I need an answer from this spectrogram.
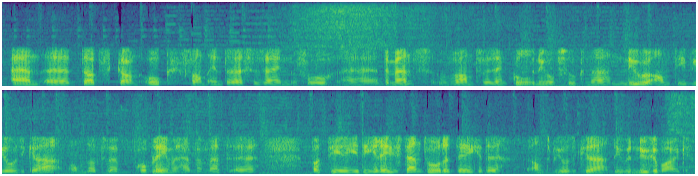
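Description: A man's voice: mid-range voice, moderate pace, faint music behind. A man explaining science informally as an expert guest, hesitant and searching for words. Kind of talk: informal explanation for radio listeners.

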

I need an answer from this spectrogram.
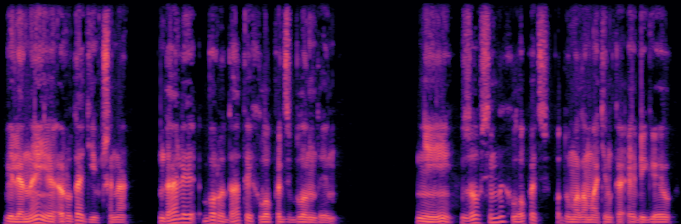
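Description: A man narrating an audiobook in a calm, even storytelling manner. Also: sits low, no room sound, clean studio sound. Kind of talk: scripted narration.

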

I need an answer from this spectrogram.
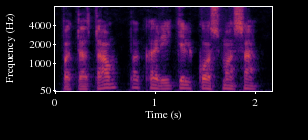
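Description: Storybook alien: a tiny proud plant from space, a man doing the voice, formal like a little old man, pitched up. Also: moderate pace, natural voice.

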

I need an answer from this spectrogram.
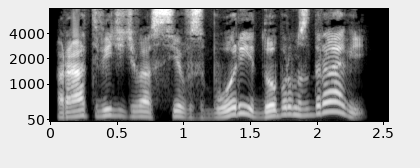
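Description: A man's voice: medium pitch, big pitch swings, moderate pace, husky, no room sound, clean studio sound. A man voicing a smug, overly polite young officer in a storybook reading, flowery and ingratiating.

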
